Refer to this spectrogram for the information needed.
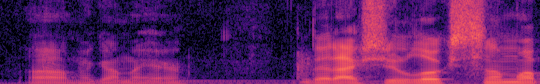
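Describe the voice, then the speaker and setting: Music plays behind the man as his fairly low voice moves with ordinary pitch variation. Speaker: small YouTuber. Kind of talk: casual opinion talk to camera. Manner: stuttering, hesitant.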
